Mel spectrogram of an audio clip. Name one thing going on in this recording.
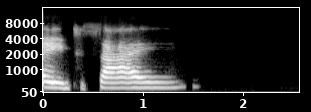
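A woman speaks calmly and slowly into a microphone.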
